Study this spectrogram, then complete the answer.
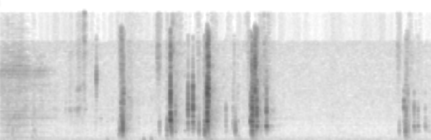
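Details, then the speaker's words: Xiaomi Mitu stroller, right rear wheel lifted and spun: light irregular clicks and ticks as the foot-brake pin protrudes more than normal and catches the wheel each pass, risking wear to the plastic parts; left wheel spins silently. "That is the sound of the pin protruding out and catching onto the wheel."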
